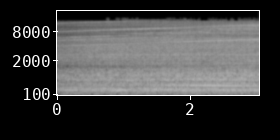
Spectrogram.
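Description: A fighter jet's engine runs on the ground ahead of taxiing to the runway after a full overhaul, giving a steady, loud roar with a high whine that holds constant throughout, without speech.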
